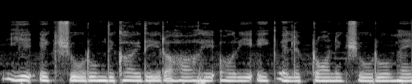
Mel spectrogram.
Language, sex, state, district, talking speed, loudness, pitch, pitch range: Hindi, female, Haryana, Rohtak, 190 wpm, -12 LUFS, 175 Hz, 165-180 Hz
